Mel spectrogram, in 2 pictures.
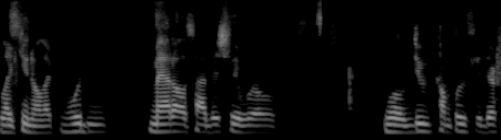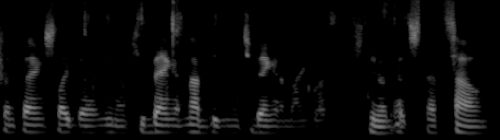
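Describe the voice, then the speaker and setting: A man who grew up in the US after moving from the Soviet Union, a music producer, explaining sound technicalities in a halting way, close to a studio mic. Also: on the low side, level tone, mellow, no room sound. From Soviet Union, raised in the US. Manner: halting, frequent restarts while explaining. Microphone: dynamic studio mic up close. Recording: dull, dry podcast recording.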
